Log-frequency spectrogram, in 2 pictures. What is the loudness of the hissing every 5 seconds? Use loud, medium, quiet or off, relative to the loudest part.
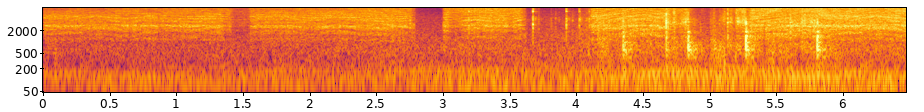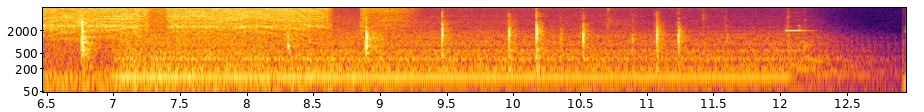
medium, loud, off.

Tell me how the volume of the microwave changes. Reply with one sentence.
The volume of the microwave goes down.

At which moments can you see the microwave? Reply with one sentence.
You can hear the microwave from 7.0 to 12.9 s.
